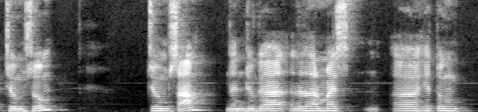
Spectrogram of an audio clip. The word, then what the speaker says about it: cumsum: Untuk penjelasan fungsi tiap baris inti mungkin beberapa saja ya seperti hitung histogramnya menggunakan his ini sama dengan jumsu bacanya itu eh cumsum cums dan juga eh hitung CDF.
